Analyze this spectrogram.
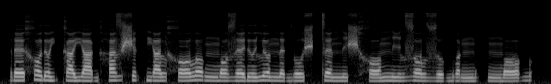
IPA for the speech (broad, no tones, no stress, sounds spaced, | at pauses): ɾ ɛ x ɔ ɾʲ ɔ j k a j a ɡ h a z ʃ ɛ k j a l x ɔ l ɔ ŋ͡m ɔ z ɛ ɾʲ ʊ lʲ ɔ n ɛ ɡ ɾ o ʃ t ɛ n i ʃ x ɔ n i l z ɔ l z ʊ ɡʷ a ŋ͡m ʊ k ŋ͡m ɔ ɡ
